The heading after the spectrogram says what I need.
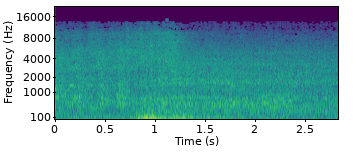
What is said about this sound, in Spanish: Él es quien arranca el motor de una ambulancia reutilizada en la que nos montamos.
